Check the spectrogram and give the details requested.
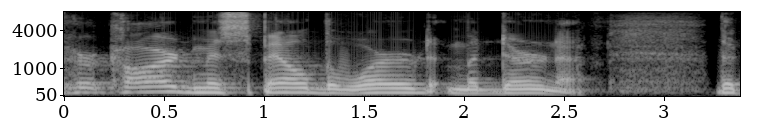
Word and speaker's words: Moderna: Well, no one says, right, it's the word modern with an A at the end.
